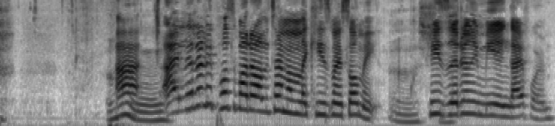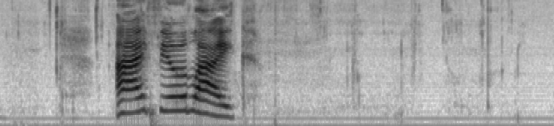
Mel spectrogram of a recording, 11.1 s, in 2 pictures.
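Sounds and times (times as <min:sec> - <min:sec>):
low electrical hum: 0:00.0 - 0:11.0
speech: 0:01.0 - 0:05.6, 0:06.7 - 0:08.1
gum chewing: 0:08.7 - 0:11.0.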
